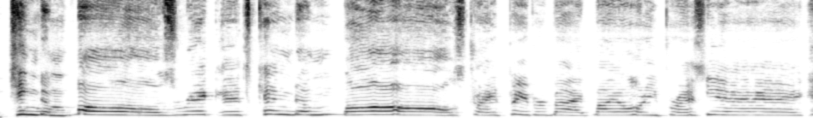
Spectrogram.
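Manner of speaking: high, slow, squeaky cartoon sidekick; excited cartoon voice. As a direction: yell it like a thrilled cartoon kid. Cartoon fan excitement, put-on voice.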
